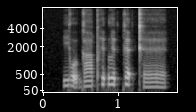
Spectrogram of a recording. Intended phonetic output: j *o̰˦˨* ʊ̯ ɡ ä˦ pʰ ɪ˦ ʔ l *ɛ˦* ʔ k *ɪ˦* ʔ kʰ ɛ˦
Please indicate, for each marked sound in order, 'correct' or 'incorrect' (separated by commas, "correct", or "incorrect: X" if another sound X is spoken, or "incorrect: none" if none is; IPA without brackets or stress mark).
correct, incorrect: ɪ˦, incorrect: ɛ˦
